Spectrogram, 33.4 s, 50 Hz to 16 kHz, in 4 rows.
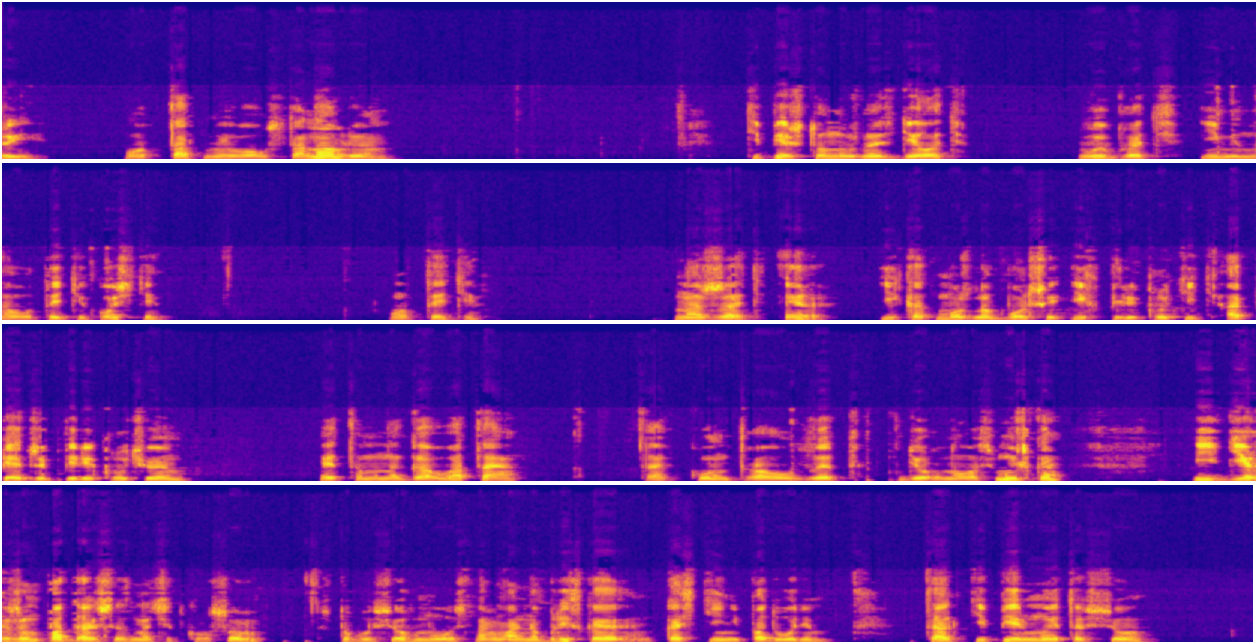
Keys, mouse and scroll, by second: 7.9 click, 10.4 click, 10.6 click, 12.5 r, 15.7 click, 17.0 r, 22.4 ctrl+z, 27.0 r, 31.0 g.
